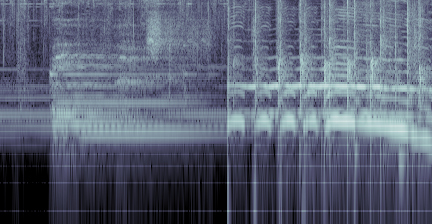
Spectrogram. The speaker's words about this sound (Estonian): ma plaksutan ka iseendale.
